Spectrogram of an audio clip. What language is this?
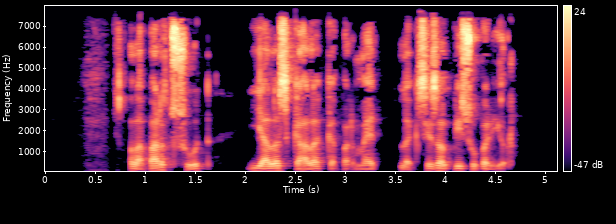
Catalan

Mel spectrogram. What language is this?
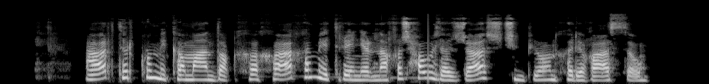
Kabardian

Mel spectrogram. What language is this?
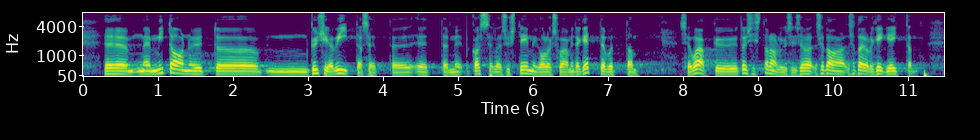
Estonian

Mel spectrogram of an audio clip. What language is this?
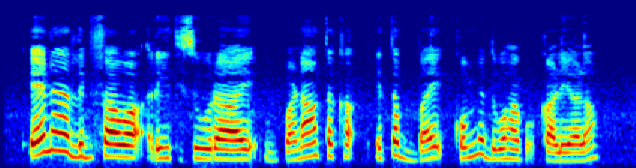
Divehi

